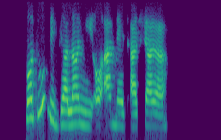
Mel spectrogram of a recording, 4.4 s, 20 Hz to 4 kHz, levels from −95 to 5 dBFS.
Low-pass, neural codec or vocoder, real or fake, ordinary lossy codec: 3.6 kHz; codec, 16 kHz, 6 kbps, DAC; fake; Opus, 32 kbps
